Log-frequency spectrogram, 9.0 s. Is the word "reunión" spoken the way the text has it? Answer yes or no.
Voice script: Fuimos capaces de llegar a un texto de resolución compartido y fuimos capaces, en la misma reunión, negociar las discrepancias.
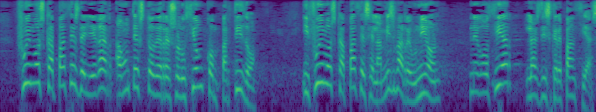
yes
